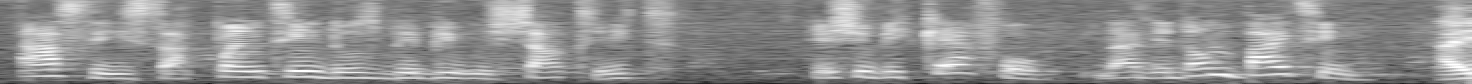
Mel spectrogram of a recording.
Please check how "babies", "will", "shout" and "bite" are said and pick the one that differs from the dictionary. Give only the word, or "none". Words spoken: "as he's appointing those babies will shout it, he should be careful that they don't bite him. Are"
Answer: babies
